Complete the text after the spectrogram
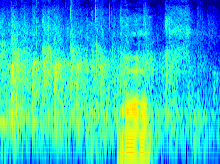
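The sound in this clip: Applause from an audience at a church service welcomes a speaker, with steady, dense clapping throughout and a brief voice rising over it midway.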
